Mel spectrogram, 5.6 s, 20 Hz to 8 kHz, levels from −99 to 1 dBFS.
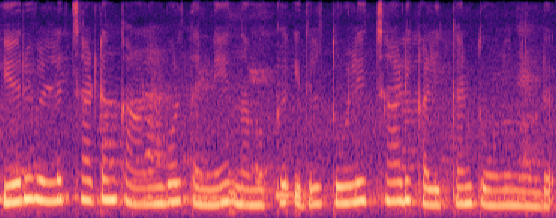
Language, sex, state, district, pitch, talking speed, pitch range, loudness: Malayalam, female, Kerala, Kasaragod, 235 Hz, 85 wpm, 220-265 Hz, -14 LUFS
